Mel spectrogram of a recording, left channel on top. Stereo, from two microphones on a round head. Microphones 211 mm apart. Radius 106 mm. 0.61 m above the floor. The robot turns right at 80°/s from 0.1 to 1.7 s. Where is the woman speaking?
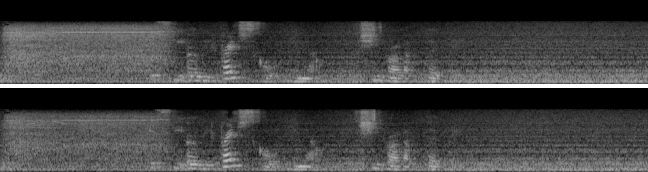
60° right (ahead or behind), 4 m; by 4.7 s 75° right (ahead or behind), 4 m.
